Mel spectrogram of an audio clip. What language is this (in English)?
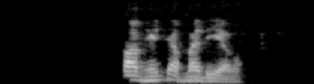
Thai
